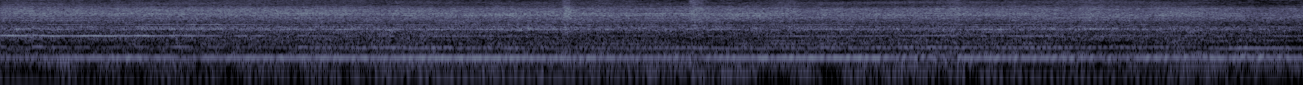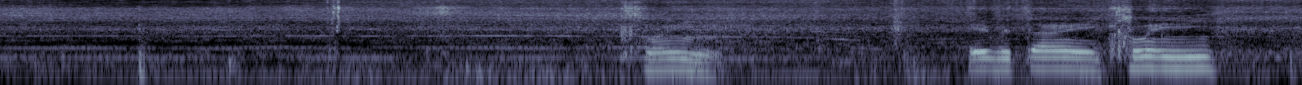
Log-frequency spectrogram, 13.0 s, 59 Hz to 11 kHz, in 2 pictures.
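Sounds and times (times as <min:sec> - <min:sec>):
pressure washer engine droning: 0:00.0 - 0:13.0.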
